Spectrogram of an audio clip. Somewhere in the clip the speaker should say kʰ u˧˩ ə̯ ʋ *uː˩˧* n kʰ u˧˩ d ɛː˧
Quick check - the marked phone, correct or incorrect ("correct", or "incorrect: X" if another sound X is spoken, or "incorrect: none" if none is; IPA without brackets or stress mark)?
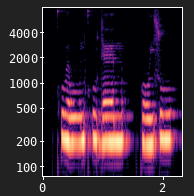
correct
